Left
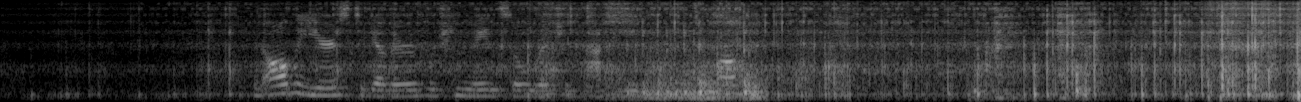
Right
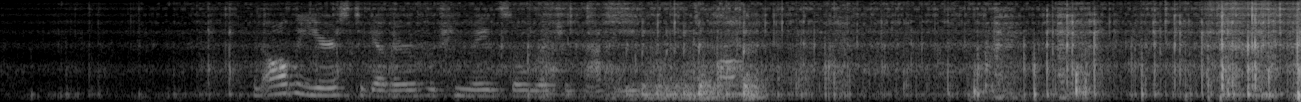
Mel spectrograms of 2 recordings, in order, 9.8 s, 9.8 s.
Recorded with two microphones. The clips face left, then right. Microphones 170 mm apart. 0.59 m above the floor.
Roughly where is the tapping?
Right.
